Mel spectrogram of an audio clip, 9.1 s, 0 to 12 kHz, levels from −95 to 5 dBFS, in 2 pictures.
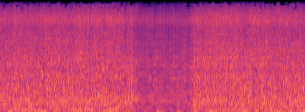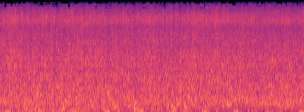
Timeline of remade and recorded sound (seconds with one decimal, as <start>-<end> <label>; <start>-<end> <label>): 0.0-2.0 recorded; 2.0-2.9 remade; 2.9-9.1 recorded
